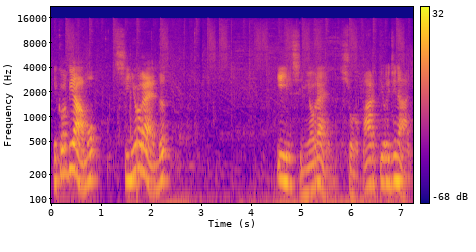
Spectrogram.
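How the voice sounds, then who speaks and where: A man's voice: fairly high pitch, lively intonation, takes it slowly, long pauses, fairly bright tone, roomy sound, soft background music. Jokey man streaming a game. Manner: jokey, playful, talks to chat and friends. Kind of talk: live gameplay stream chat.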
